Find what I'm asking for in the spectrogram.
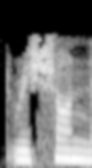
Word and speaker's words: Rishon: Or if you just put my name on on YouTube or Google, you will find it, Rishon Naftali. It's spelled, Rishon is R-I-S-H-O-N, Rishon. And Naftali is N-A-P-H, P for Peter. So it's Naftali, N-A-P-H-T-A-L-I.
